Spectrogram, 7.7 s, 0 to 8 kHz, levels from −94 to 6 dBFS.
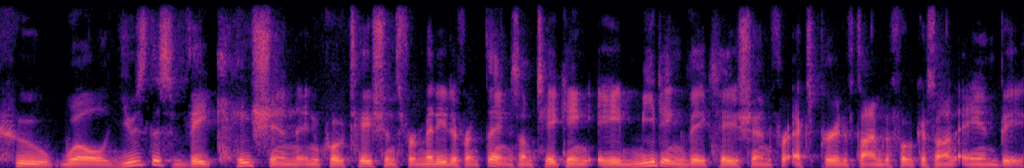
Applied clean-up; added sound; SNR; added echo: none; none; none; none.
